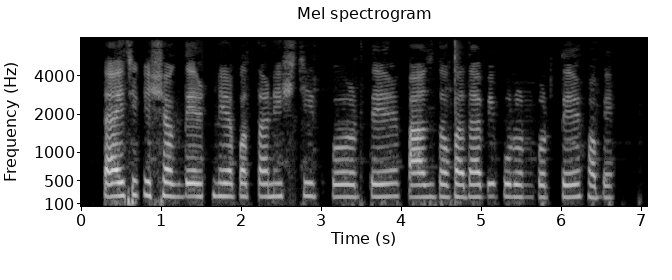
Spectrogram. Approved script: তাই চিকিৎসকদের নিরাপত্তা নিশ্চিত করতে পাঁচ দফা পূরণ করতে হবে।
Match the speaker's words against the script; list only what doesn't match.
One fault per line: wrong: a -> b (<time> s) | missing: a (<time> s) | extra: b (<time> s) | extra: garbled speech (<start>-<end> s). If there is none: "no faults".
extra: দাবি (4.9 s)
